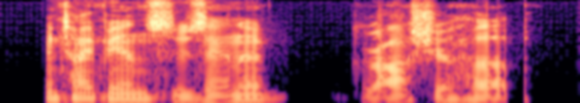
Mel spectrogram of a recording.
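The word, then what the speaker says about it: Hupp: Among the victims killed were the parents of Susanna Gracia Humpt or Hup, sorry, I mispronounced her name. Susanna Hup would later give testimony that would be critical in passing the Texas CHL laws.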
